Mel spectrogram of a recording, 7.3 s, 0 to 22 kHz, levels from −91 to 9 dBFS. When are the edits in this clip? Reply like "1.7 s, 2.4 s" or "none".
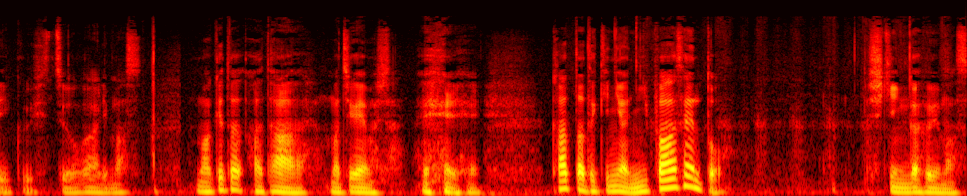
1.4 s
